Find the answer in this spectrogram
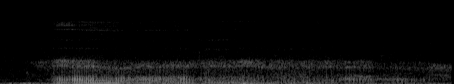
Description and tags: Monster Growl 2
Small growl done by doing a low pitch, mellow growl. Small pitch change.
scary, unsettling, Horror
